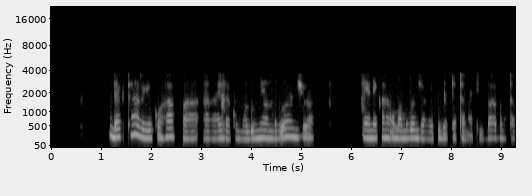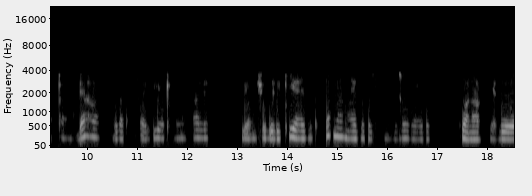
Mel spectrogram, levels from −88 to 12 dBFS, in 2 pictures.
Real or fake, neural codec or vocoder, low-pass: fake; codec, 24 kHz, 6 kbps, HILCodec; 3.6 kHz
